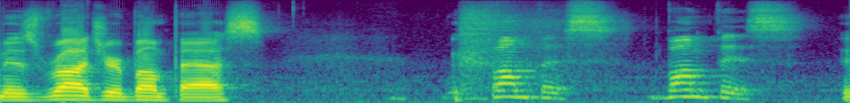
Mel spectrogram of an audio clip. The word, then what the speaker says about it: Bumpass: Bumpus. Bumpus like compass. Bumpus. Wait, hold on a minute. It's Bumpus. It may be spelled like that, but it's pronounced Bumpus.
